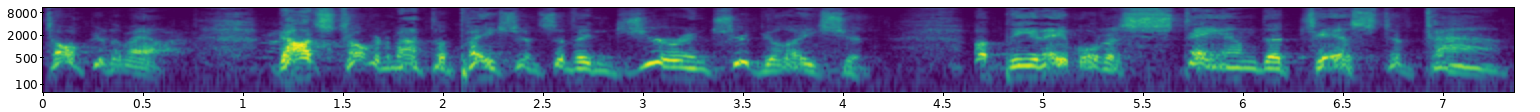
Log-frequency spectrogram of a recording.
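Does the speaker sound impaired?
Yes: vocal fold paralysis, bilateral; speaks with false vocal folds; both vocal cords paralyzed, do not come together, move or vibrate, false folds compensate for voicing; voice partly regained since loss about 9 years ago, false-fold voicing on camera exam, Baptist Hospital; voice worse than before, Kermit-the-Frog-like, irritating, pushes much air.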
